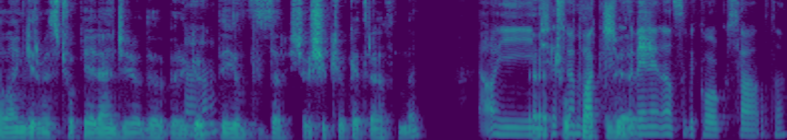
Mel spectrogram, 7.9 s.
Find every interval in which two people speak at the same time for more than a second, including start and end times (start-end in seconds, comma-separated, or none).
5.3-6.6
